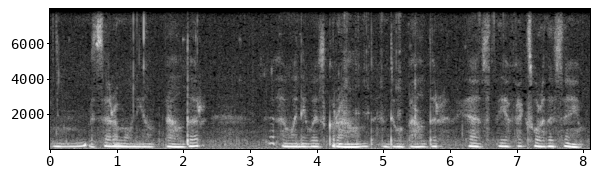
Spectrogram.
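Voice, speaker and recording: A woman playing an ancient Sumerian witch priestess in a whispered ASMR fantasy role-play, breathy, solemn and deliberate as she addresses an apprentice. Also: on the low side, flat delivery, warm tone, a little hiss or hum, close to an everyday voice, rough recording. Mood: solemn warning.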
